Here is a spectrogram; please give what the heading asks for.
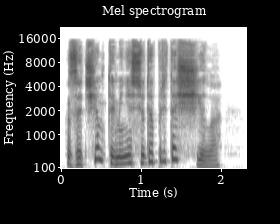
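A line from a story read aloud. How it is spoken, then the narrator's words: Whisper in ear. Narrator (Russian): прошептала я на ухо Ксюше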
